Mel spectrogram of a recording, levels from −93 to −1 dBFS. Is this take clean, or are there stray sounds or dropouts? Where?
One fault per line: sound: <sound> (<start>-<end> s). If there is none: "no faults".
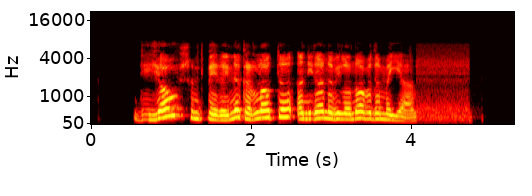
no faults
